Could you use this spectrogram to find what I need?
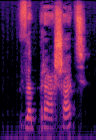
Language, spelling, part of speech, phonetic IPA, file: Polish, zapraszać, verb, [zaˈpraʃat͡ɕ], Pl-zapraszać.ogg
